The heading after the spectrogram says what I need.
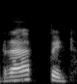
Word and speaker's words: rapid: But uh, first syllable, it is ra, right? That is what is going to carry the stress. So rapid.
